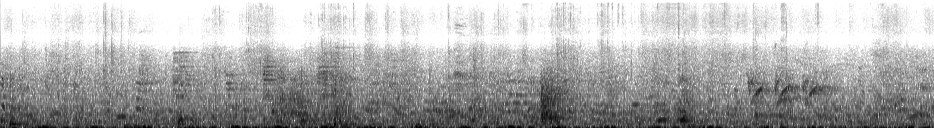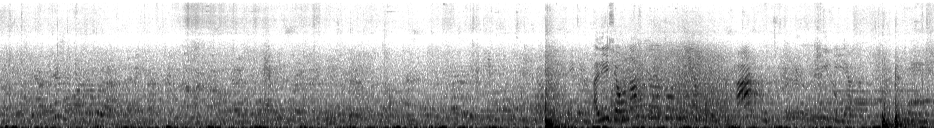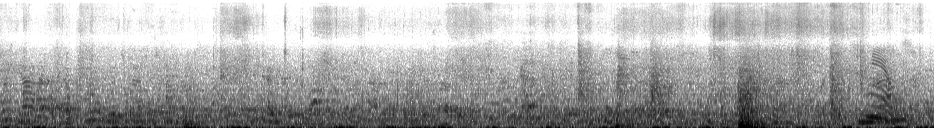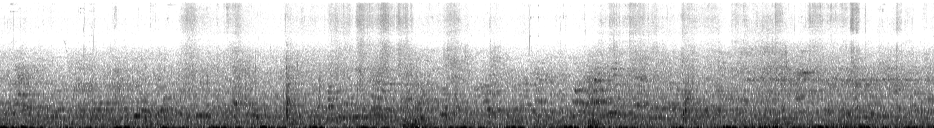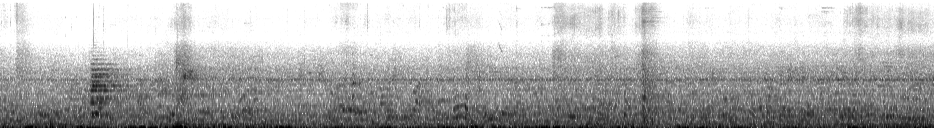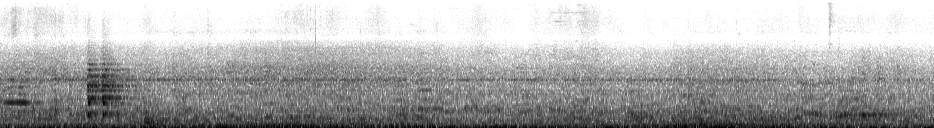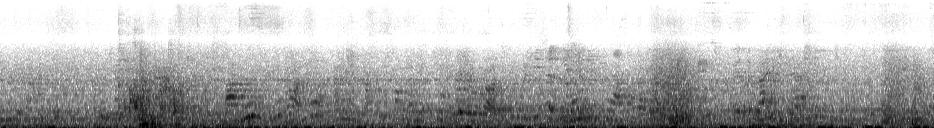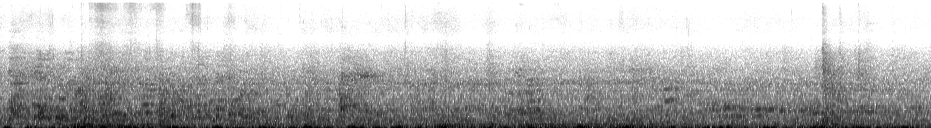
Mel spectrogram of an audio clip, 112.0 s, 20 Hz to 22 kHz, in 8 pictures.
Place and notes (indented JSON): {
  "title": "Birobidzhan, Jewish Autonomous Region, Russia - Market at closing time - Soundwalk",
  "date": "2015-10-31 17:02:00",
  "description": "Crossing the market, mostly under the roof. Babushkas, kids, footsteps, foil, cardboard. Binaural recording (Tascam DR-07+ OKM Klassik II).",
  "latitude": "48.79",
  "longitude": "132.93",
  "altitude": "84",
  "timezone": "Asia/Vladivostok"
}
